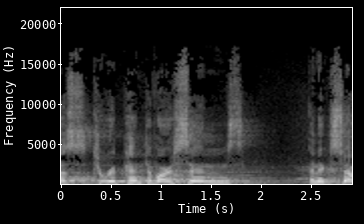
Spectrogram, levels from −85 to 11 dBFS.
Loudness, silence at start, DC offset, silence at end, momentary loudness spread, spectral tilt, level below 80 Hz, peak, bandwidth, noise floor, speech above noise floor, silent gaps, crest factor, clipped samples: -15 LUFS; 0 s; under 0.1%; 0 s; 12 LU; -4 dB/octave; -56 dBFS; 0 dBFS; 16.5 kHz; -42 dBFS; 28 dB; none; 16 dB; under 0.1%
